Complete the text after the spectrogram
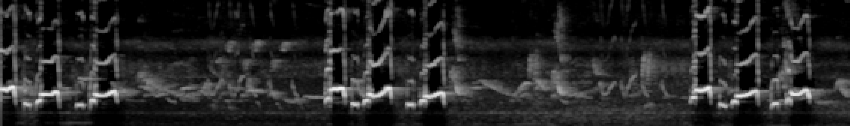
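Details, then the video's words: Lure song of an oriental magpie-robin, played to get other birds singing: three groups of loud, ringing whistles with quick rising and falling slurs, separated by pauses of about three seconds filled with soft warbling. "kicauan Kacer pemikat"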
